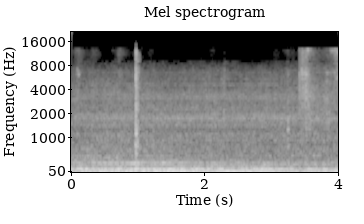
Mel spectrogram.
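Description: Steady low rumble of a car heard from inside the cabin, with a single sharp click about a second in.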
